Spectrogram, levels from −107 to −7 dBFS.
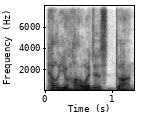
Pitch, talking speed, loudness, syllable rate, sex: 115 Hz, 265 wpm, -15 LUFS, 4.6 syllables/s, male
